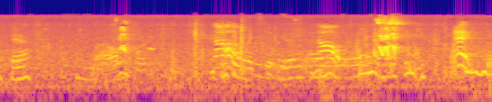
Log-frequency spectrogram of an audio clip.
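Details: Three African wild dogs at Binder Park Zoo's Zuri National Park, fighting over a single chew toy, give high squeaky whining cries in scattered bursts, some rising and falling; people talk in between.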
